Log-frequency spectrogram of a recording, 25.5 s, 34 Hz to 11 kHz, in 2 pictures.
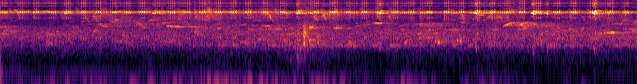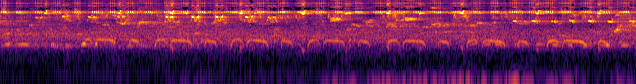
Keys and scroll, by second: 0.0-0.5 typing, 5.5 c, 6.5 w, 11.6 d, 14.6 a.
